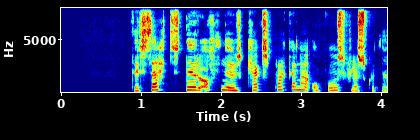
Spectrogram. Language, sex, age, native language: Icelandic, male, 11, Icelandic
